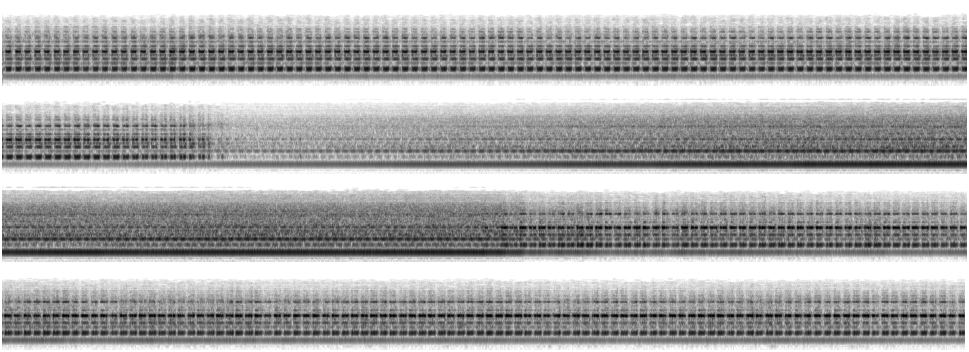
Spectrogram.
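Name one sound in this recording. A lathe motor whines steadily.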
